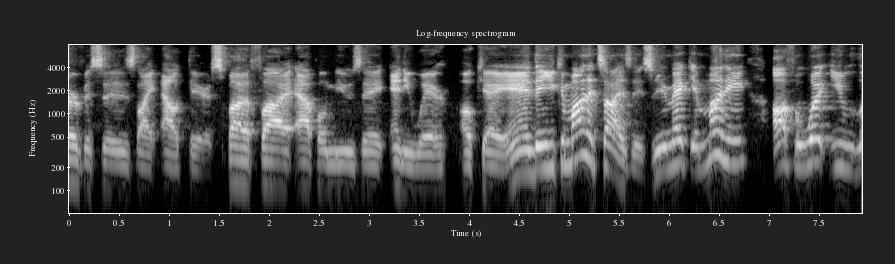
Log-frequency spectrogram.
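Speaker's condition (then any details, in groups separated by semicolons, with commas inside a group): No condition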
